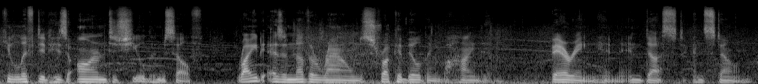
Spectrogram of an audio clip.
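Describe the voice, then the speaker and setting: A man with a fairly low voice narrates a dark fantasy story in a measured, grave manner. His reading is scripted and steady, and he lets the descriptions settle as he goes. It sounds like a polished audiobook performance. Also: vocal fry, a little hiss or hum.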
